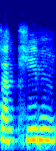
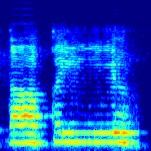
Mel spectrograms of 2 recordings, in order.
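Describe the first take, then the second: First: The first consonant is a light, thin k. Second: The first consonant is a heavy, deep q. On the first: The speaker calls it wrong. "Jangan takin" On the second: The speaker calls it right. "tapi taqin"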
